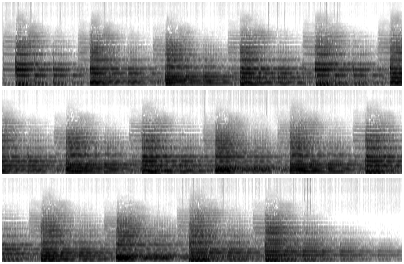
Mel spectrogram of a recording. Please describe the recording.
Korg Minilogue with vinyl distortion and grain delay
boc, melancholy, synth, boards, rythmic, loop, korg, analog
